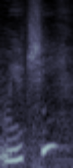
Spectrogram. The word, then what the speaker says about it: Mucci: Did I say it right, Mucci? Mucci, yes. Mucci, okay, because it's double C-I. It's Italian? Correct. Mucci like Gucci without the Like money. Gucci without the money.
